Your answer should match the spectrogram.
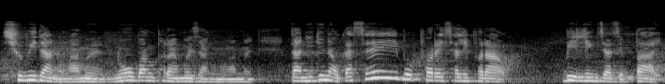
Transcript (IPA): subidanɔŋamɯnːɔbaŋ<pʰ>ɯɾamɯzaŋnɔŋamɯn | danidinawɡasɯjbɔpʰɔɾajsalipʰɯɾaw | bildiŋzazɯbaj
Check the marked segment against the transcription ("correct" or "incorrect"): correct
